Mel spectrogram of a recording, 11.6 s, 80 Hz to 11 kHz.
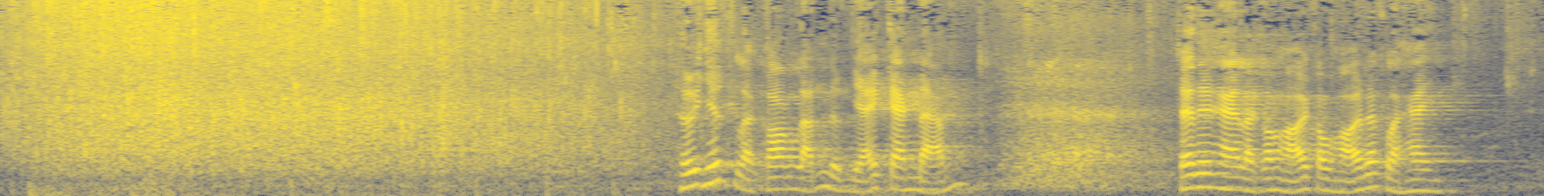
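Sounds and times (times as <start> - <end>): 
crowd applauding: 0.0 - 5.2
speech: 5.1 - 7.4, 8.8 - 10.9
laughter: 7.4 - 8.9.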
